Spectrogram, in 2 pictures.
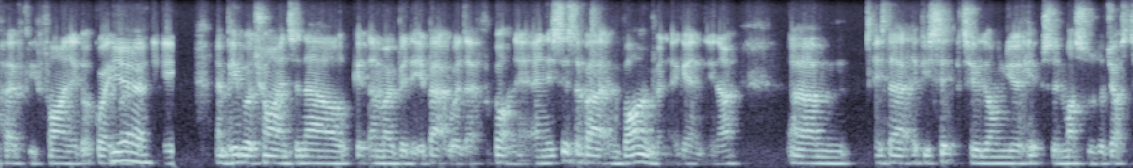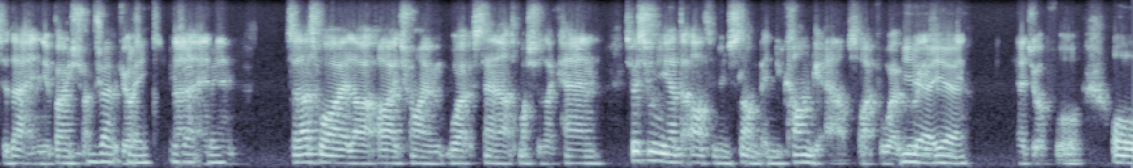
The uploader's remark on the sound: This episode was recorded over Skype due to the coronavirus lockdown safety measures.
